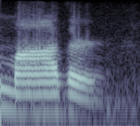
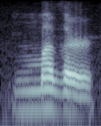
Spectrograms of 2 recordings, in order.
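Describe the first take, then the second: First: The first vowel does not sound like butter's. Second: The first vowel sounds like the u in butter. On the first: The speaker calls it wrong. "Hindi siya mother" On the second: The speaker calls it right. "it's the same sound as in brother. It rhymes with butter"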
